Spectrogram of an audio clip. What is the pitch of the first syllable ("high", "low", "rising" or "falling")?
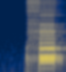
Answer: high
